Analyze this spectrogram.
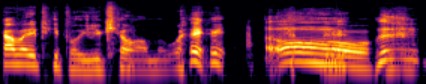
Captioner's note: laughter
